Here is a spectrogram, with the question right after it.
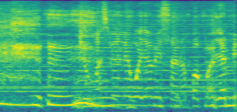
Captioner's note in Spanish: Sollozos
